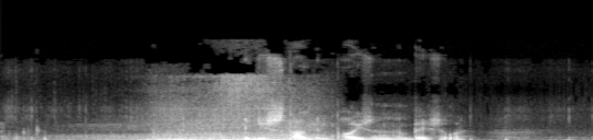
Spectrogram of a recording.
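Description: A low rushing whoosh swells and then fades away.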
